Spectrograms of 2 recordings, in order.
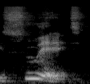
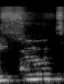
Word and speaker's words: suit: And but why do we have a U and an I? I don't know why English does this. Another word similar is fruit. Right. It's not fruitt, right? But a lot of students when they read letter for letter, they say sew it. I don't want to get any fruit on my sew it. No. Right. It would be suit and fruit.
